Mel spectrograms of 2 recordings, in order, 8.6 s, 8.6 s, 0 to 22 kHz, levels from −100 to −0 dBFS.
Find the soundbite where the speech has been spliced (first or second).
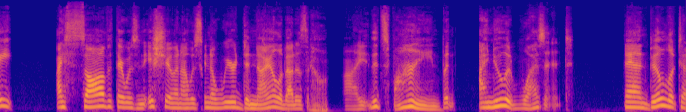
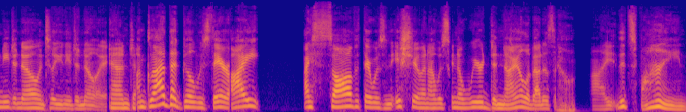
second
